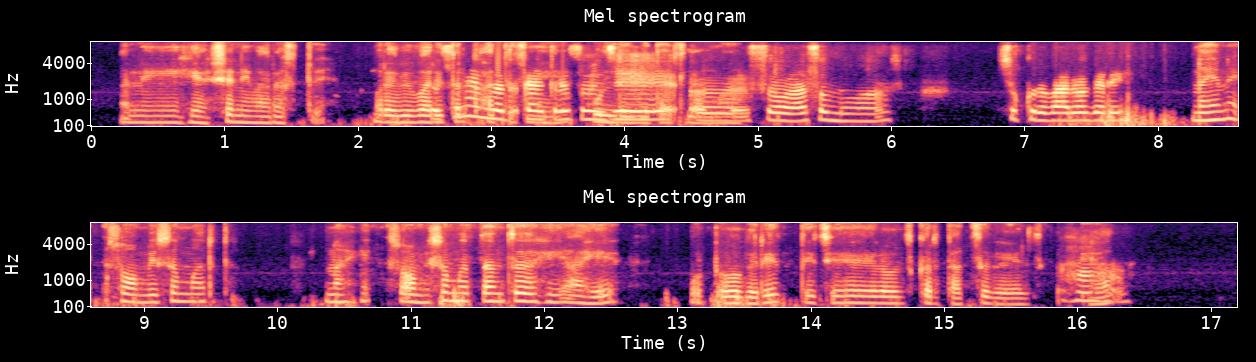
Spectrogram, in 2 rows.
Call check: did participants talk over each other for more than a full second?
Yes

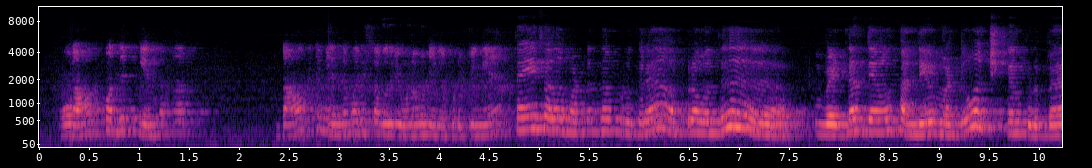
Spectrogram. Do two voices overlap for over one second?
No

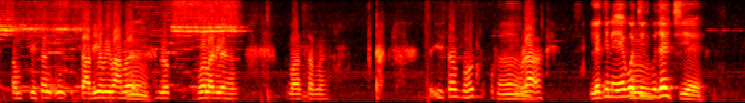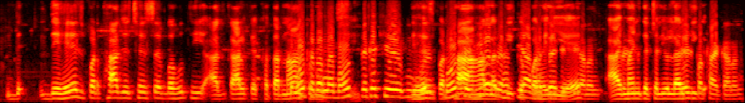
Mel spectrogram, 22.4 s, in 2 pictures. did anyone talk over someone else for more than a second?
Yes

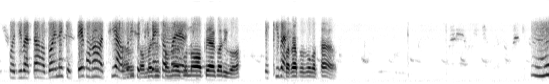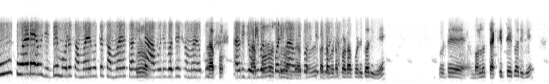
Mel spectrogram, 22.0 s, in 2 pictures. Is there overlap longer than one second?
Yes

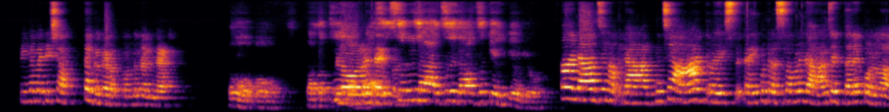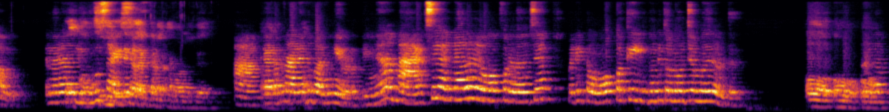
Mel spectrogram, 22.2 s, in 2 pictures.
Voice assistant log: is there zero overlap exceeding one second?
No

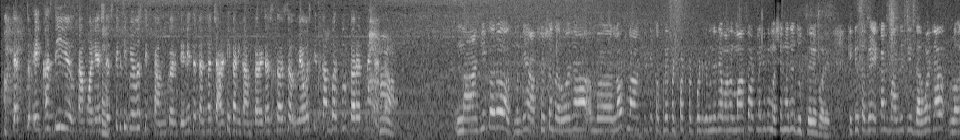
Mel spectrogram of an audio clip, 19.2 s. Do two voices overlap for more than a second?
No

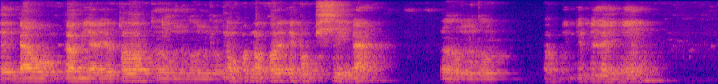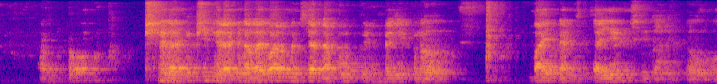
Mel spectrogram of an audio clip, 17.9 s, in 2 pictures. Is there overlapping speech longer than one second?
No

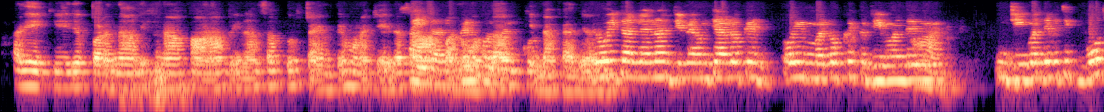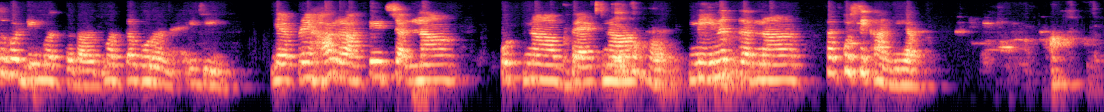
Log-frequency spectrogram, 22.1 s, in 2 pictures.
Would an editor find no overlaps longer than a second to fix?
No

